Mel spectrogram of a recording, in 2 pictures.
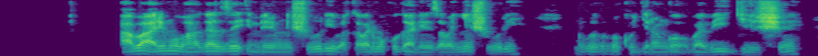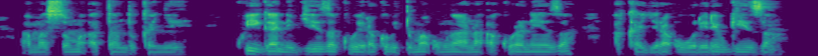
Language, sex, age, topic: Kinyarwanda, male, 25-35, education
